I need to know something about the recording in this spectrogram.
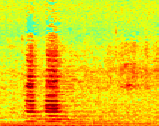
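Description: Train horn giving two short toots close together, each about a quarter-second, over a steady low rumble.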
